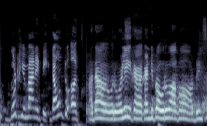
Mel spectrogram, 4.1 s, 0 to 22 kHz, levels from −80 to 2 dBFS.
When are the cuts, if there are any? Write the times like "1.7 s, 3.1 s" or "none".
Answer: 1.7 s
